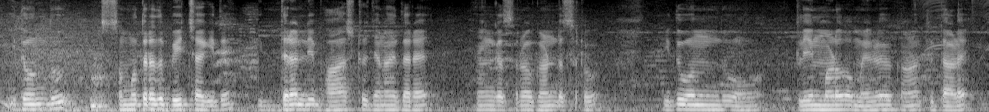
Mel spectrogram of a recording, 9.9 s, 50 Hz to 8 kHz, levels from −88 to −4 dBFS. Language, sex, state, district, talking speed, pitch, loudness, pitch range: Kannada, male, Karnataka, Bijapur, 85 wpm, 120 Hz, -19 LUFS, 115-125 Hz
